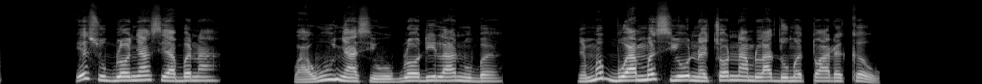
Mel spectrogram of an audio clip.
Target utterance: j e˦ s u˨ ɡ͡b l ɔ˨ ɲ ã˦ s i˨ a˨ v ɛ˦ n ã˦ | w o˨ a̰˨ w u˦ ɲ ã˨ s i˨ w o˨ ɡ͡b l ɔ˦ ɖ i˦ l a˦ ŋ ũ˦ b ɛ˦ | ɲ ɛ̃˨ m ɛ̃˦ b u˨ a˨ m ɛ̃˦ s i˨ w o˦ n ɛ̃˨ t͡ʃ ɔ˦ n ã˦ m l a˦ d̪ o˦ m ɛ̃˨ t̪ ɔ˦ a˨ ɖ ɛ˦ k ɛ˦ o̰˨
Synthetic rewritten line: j e˦ s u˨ ɡ͡b l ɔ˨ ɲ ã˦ s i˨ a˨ b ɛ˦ n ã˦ | w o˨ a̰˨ w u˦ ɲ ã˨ s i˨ w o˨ ɡ͡b l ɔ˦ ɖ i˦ l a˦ n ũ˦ b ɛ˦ | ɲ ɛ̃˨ m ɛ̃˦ b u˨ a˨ m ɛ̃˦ s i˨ w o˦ n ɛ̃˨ t͡ʃ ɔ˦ n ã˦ m l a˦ d̪ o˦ m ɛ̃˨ t̪ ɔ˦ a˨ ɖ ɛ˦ k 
